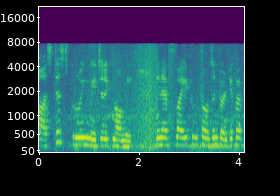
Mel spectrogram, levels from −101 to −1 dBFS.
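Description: It's a short speech clip, and the problem running through the whole thing is gain pumping: the room tone, which normally sits about 31 dB under the talker, rides a gain swing of roughly 25 dB. That's likely the input gain set way too hot with a fast limiter clamping on each loud syllable, so everything sounds squashed and breathing. The nothing-above-8 kHz top end fits a G.722 call path at 64 kbps.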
